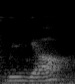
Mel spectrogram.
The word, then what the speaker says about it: Ouija: of Ouija comes from a combination of taking the French and German word for yes and smashing them together, which is why it should actually be pronounced Ouija, but it's not.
